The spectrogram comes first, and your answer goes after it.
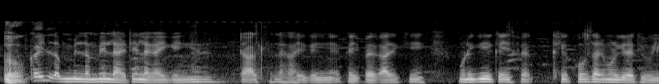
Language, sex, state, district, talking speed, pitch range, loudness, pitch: Hindi, male, Madhya Pradesh, Katni, 180 wpm, 105-120 Hz, -21 LUFS, 110 Hz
